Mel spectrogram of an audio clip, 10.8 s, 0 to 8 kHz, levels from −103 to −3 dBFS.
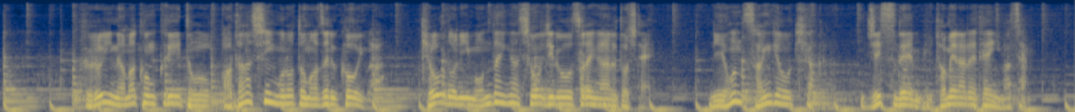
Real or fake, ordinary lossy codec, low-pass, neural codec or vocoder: fake; none; 7.2 kHz; codec, 44.1 kHz, 7.8 kbps, Pupu-Codec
